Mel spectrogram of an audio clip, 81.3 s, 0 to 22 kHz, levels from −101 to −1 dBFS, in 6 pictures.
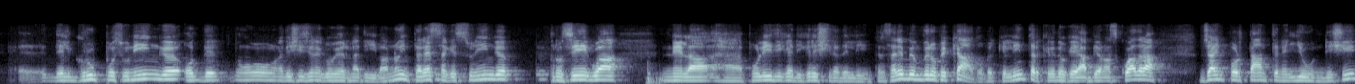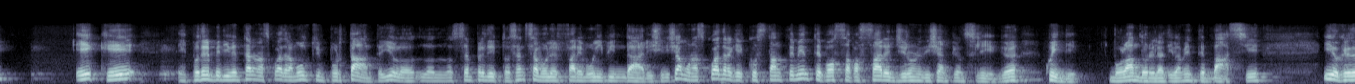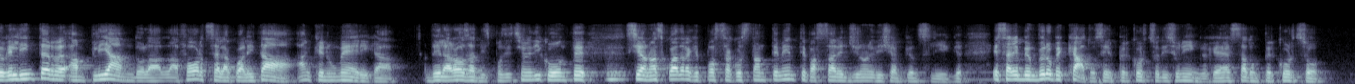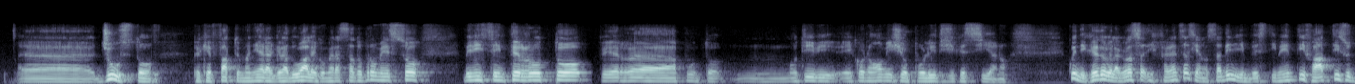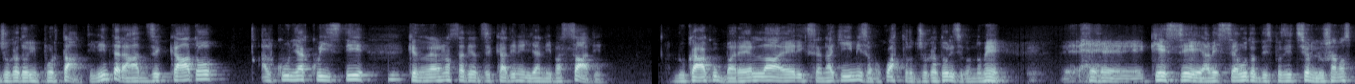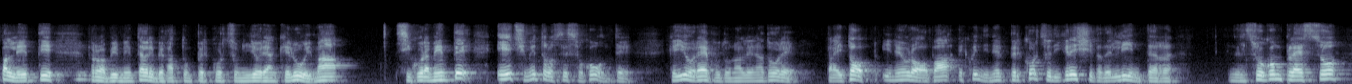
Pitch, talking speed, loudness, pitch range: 130 Hz, 165 wpm, -26 LUFS, 115-150 Hz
